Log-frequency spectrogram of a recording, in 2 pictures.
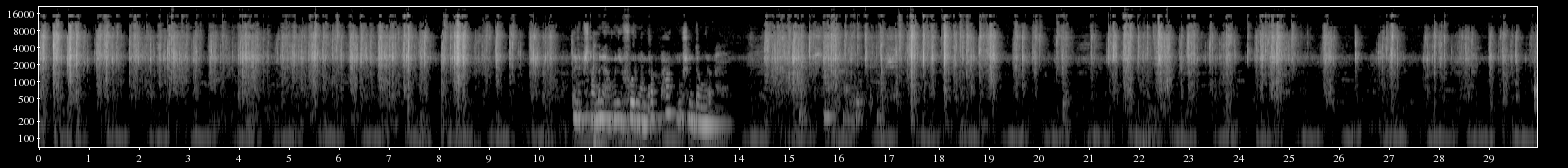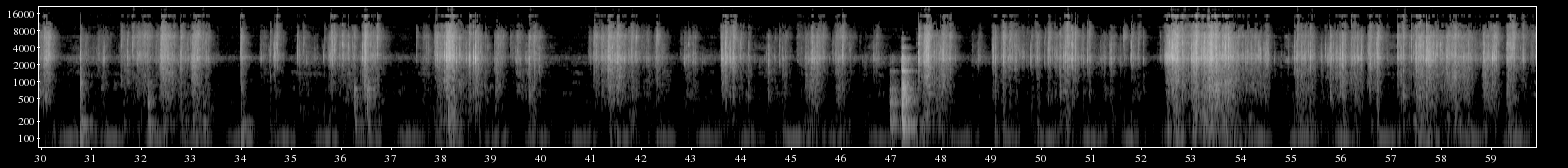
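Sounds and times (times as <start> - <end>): dough and pan handling noises: 41.1 - 48.4.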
